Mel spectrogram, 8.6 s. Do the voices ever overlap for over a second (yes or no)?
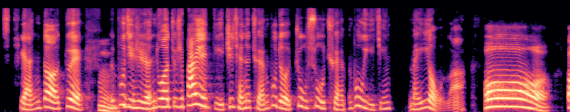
no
